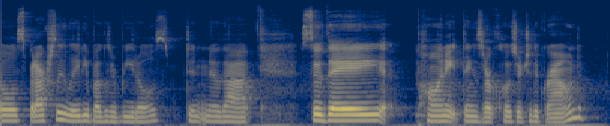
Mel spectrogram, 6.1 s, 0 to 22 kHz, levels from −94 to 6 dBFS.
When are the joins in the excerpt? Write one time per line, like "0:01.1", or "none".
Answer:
0:02.9
0:04.1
